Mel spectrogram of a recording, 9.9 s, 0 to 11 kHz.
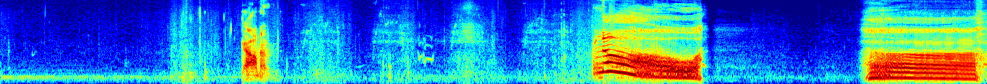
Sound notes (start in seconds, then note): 5.9 groans and laughs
